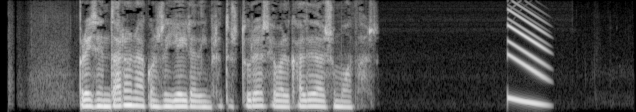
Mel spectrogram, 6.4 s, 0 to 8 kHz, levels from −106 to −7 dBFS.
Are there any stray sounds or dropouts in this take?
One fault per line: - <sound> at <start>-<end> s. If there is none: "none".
- chirp at 5.1-5.5 s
